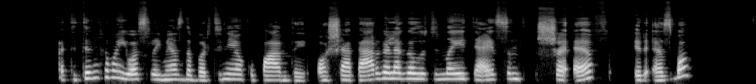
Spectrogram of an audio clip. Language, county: Lithuanian, Kaunas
